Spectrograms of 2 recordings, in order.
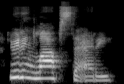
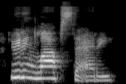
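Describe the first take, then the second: First: It is said in the mother's regional accent. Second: It is said in the mother's regional accent.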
